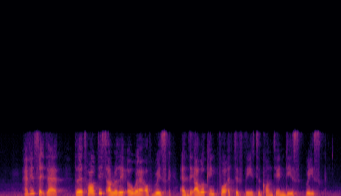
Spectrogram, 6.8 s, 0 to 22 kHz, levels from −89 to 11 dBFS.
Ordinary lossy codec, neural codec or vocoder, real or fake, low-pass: none; codec, 16 kHz in and 24 kHz out, 0.6 kbps, FocalCodec, streaming, 4096 codes; fake; 7.2 kHz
